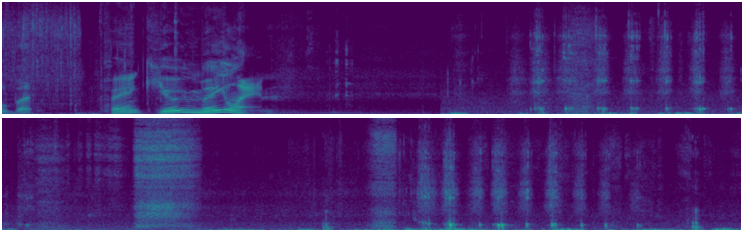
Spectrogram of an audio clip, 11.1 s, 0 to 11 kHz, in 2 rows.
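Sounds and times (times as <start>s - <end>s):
pig snorting: 3.8s - 6.7s, 7.9s - 11.0s.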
